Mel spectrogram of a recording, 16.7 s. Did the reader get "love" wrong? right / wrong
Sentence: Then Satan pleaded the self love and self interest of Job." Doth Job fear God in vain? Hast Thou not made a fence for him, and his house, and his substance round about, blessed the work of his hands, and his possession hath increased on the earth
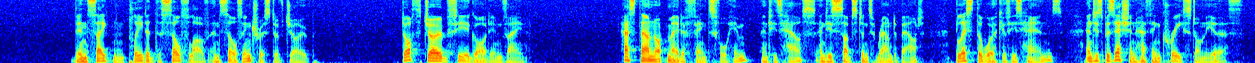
right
